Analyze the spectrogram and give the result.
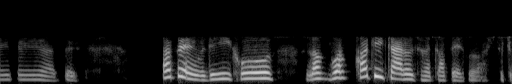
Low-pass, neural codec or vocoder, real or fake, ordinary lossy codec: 3.6 kHz; codec, 16 kHz, 2 kbps, FunCodec, trained on Chinese and English, 25 frames a second; fake; none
